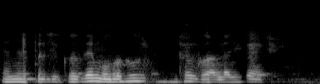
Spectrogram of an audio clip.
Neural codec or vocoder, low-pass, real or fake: codec, 16 kHz, 1 kbps, X-Codec, HuBERT features, trained on balanced general audio; 7.2 kHz; fake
